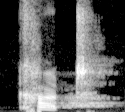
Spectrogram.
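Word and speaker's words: cart: তারপর কি আর এর পরে আবার কি আছে টি আছে, পিওর কনসোনেন্ট, এজন্য কি আর এর উচ্চারণ হবে না, কি হবে খাট, খাট, খাট।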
